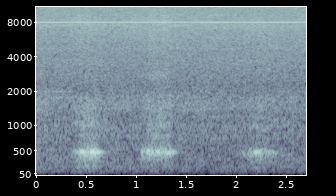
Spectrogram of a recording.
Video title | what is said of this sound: 4PinchPotLeatherHard | the sound when you tap it, it should be more of like a drummy kind of beat. It shouldn't be a dull, high-pitched beat.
